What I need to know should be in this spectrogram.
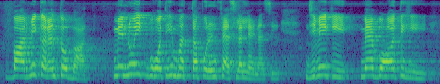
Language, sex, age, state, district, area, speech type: Punjabi, female, 30-45, Punjab, Mohali, rural, spontaneous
